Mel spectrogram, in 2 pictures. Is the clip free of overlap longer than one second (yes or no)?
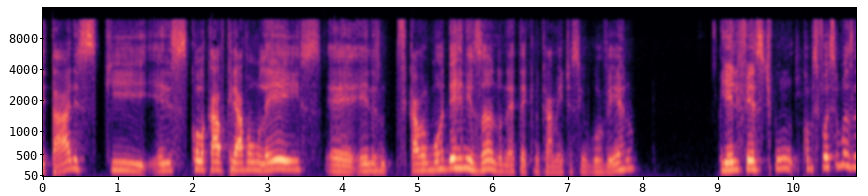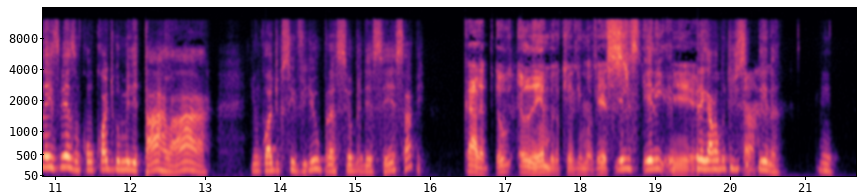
no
